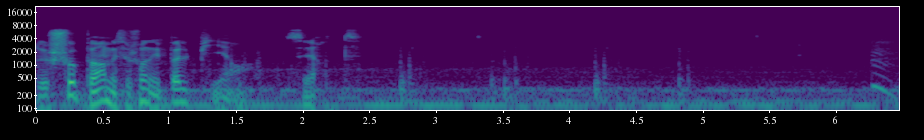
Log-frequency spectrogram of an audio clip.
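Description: Footsteps tap softly on a wooden floor.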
